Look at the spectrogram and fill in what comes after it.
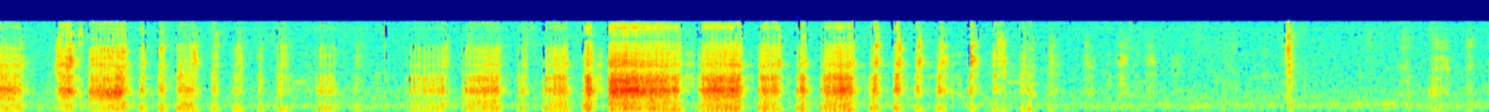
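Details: Fight between two dogs: dense, rapid snarls and growls packed into quick bursts for about ten seconds, then fading to a few scattered sounds and near quiet.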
